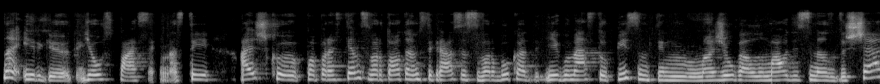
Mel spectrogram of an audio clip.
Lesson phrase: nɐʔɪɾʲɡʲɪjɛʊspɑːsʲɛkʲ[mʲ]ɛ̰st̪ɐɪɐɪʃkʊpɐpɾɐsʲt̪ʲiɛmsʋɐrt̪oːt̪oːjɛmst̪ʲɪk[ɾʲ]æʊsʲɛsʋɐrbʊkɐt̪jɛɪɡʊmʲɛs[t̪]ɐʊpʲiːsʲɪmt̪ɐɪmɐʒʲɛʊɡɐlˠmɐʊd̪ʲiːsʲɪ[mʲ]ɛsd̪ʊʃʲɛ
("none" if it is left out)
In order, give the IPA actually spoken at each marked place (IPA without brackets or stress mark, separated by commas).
mʲ, ɾʲ, t̪, mʲ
